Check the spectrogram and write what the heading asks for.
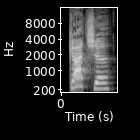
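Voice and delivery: high, loud pouncing cry; sudden triumphant yell; shriek. Acted. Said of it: "A mouth gaped and shrieked".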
